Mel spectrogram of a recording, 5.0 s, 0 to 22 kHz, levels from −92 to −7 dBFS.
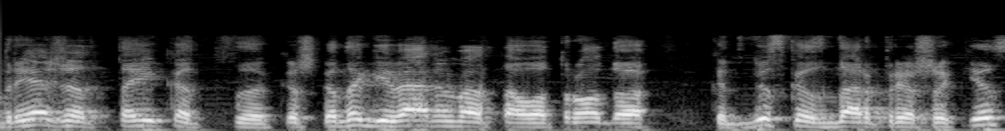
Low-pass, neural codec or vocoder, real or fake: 7.2 kHz; none; real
